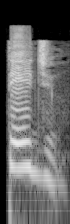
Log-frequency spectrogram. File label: "tej", Punjabi; ਤੇਜ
